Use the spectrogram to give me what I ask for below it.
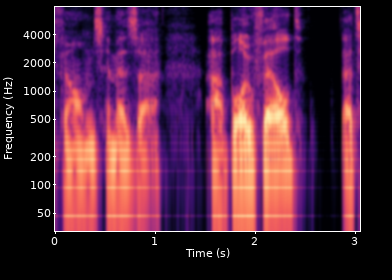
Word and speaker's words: Blofeld: him as uh, uh, Blofeld. That's how you pronounce it, right, guys? Everybody was correcting me in my Bond review. It's blow. It's blowoff feld. Cannot blow field.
